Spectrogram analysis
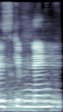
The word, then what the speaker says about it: discriminant: हमेशा गलत लिखते हैं, गलत प्रोनाउंस करते हैं. डिस्क्रिमिनेंट. द राइट स्पेलिंग आपके सामने, दैट इज डिस्क्रिमिनेंट. और डॉक्टर साहब बच्चे क्या कहते हैं? डिस्क्रिमिनेट validity.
